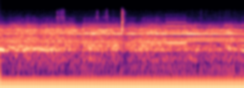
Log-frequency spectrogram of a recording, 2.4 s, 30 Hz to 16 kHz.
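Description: Received audio from a President HR2510 radio tuned to 27.085 MHz: a steady, thin-sounding hiss of band noise with steady whistling tones, and a faint voice-like warble under it. There is a sharp click about a second in.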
